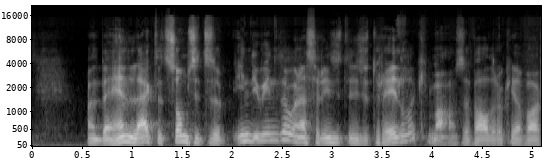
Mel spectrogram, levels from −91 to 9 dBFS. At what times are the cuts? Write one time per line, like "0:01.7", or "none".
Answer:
none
